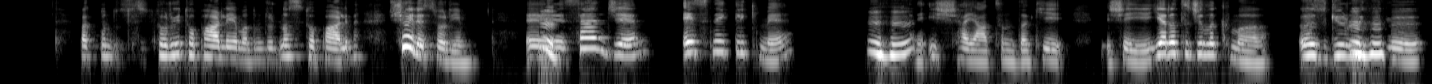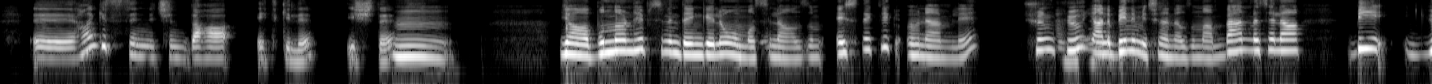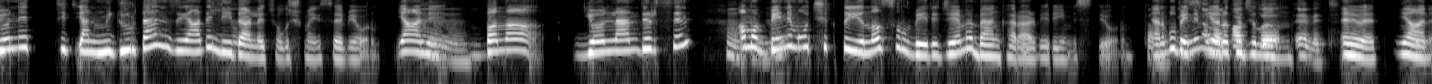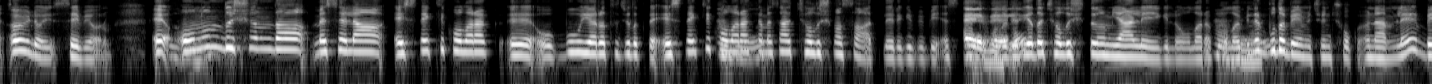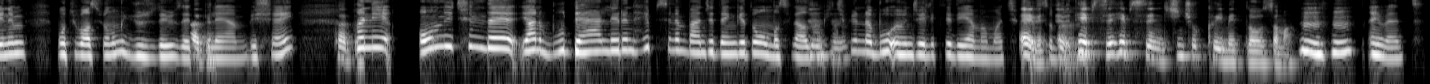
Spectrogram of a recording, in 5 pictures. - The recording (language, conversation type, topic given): Turkish, podcast, İş değiştirirken en çok neye bakarsın?
- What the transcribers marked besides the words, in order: tapping; other background noise; distorted speech; static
